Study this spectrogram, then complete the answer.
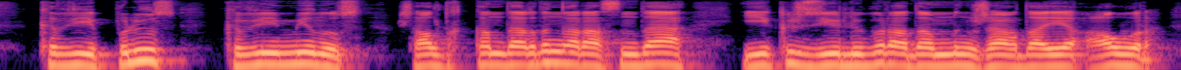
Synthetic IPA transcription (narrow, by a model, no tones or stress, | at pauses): kʰovʲiplʲuskʰoviminus | ʒ̥ɑlˠd̪əqːɑnd̪ɑɾd̪əɴɑɾɑsənd̪ɑ | e̞kʲɪʒʏze̞lubɪɾɑd̪ɑmnəɴʒɑʁd̪ɑjəʔɑwəɾ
